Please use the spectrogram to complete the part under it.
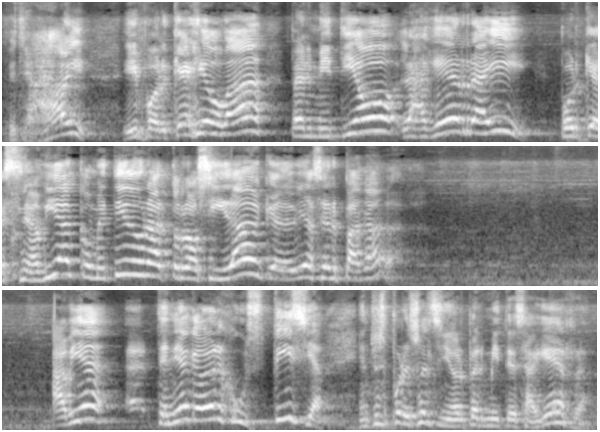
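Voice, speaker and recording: Animated, high-pitched male preacher. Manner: animated preaching, mocks with dramatic put-on prayers. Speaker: pastor. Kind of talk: sermon.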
